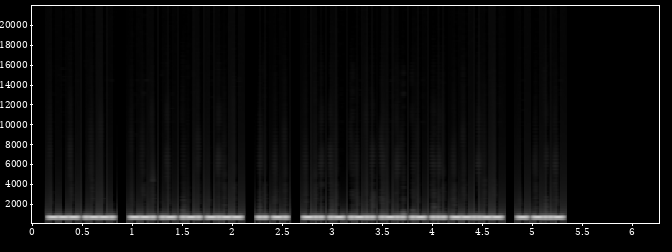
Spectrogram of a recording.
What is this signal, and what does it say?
Morse code, heard as a keyed tone, about 52 wpm, 700 Hz. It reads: OP GARY IN DALLAS, TX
